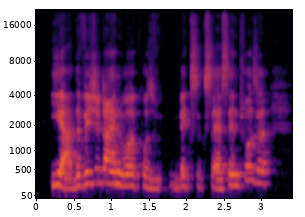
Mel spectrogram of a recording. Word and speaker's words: Visudyne: You were referencing So, your work on, is it pronounced Visudyne? yeah, the Visudyne work was big success, and it was as happens in science, a side effect.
